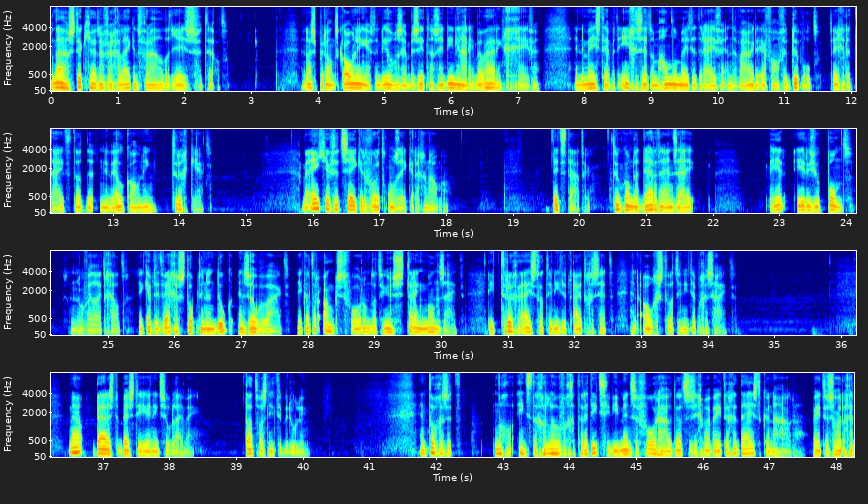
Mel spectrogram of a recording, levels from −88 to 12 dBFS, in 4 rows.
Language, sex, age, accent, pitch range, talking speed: Dutch, male, 40-59, Dutch, 85-105 Hz, 185 wpm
